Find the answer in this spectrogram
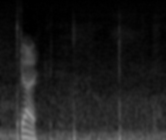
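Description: A soccer ball thuds twice, about a second in and again half a second later, as it is kicked and bounces on the grass.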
